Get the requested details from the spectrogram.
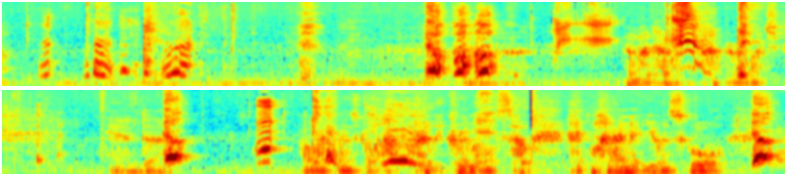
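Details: Baby giggling and babbling with hiccups: occasional sudden, sharp hiccup catches interrupt the laughter.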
